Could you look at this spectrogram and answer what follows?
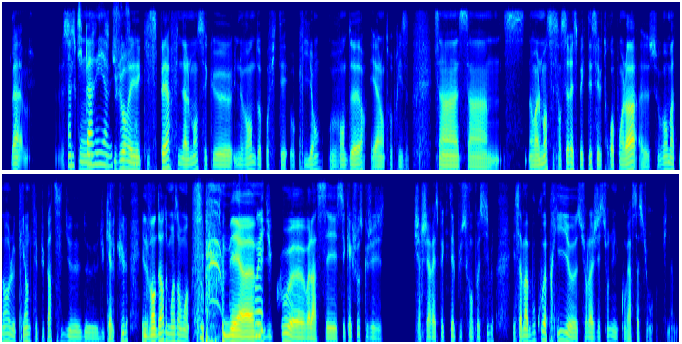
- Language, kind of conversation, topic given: French, podcast, Comment transformes-tu un malentendu en conversation constructive ?
- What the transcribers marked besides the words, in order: chuckle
